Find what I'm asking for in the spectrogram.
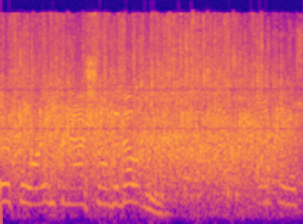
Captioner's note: some Applause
